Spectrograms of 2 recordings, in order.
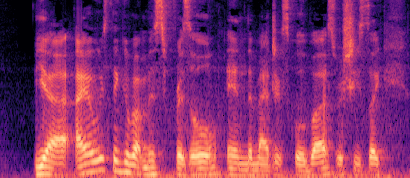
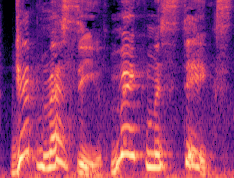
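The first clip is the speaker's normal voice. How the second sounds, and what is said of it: Miss Frizzle impression. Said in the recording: “That's a terrible Miss Frizzle impersonation.”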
